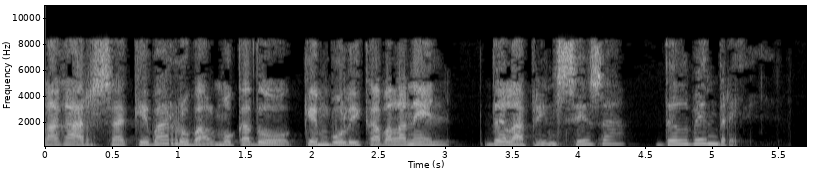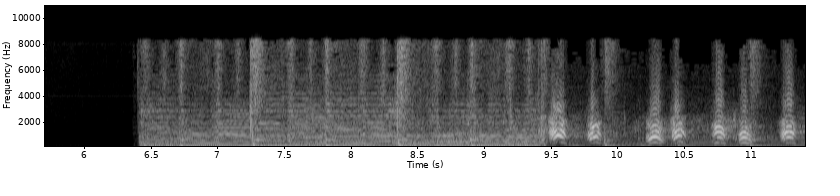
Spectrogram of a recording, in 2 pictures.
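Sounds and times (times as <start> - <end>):
speech: 0.0 - 5.3
music: 6.4 - 11.4
dog barking: 9.5 - 11.4.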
